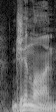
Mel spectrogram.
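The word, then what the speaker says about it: Jinlon: Chromebooks said it, and so that's what it is. It's pronounced Genlon. – But I mean, it's J-I-N-L-O-N.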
